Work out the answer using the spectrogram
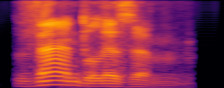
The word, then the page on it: vandalism: British English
